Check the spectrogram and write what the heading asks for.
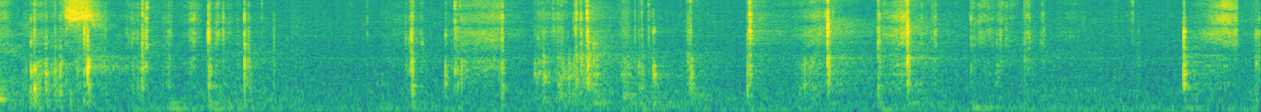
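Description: Cardstock being folded along its score lines and rubbed down with a bone folder: faint, irregular light taps, scrapes and paper rustles.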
